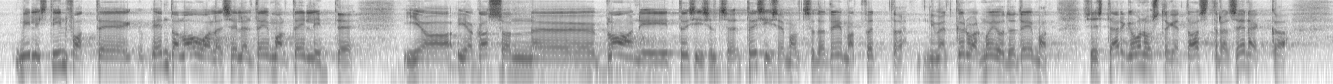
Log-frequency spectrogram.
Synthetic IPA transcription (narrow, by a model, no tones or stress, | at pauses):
milʲːist̪info̞t̪ːe̞e̞nd̪̥ɑlɑwwɑle̞se̞lːe̞lt̪e̞ːmɑlt̪e̞lʲːit̪ːe̞ | jɑjɑkɑso̞n | plɑːnit̪ɤsʲiselt̪set̪ːɤsʲise̞mɑlt̪se̞d̪̥ɑt̪e̞ːmɑt̪ːvɤt̪ːɑ̰nimelt̪̚ˑkɤrvɑlmɤjud̪et̪e̞ːmɑt̪ːˑsest̪æɾɡeunːust̪ɑɡiet̪ːɑst̪rɑse̞ne̞kːˑɑ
